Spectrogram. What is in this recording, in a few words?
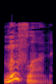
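"mouflon", British English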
